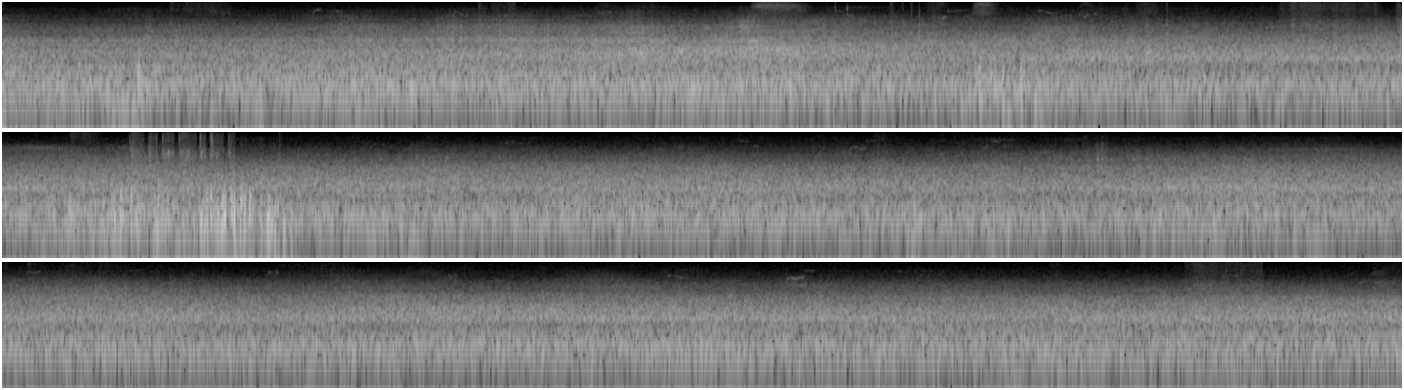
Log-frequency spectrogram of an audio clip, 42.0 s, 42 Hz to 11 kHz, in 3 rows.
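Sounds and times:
excavator machinery drone: 0.0 - 42.0.

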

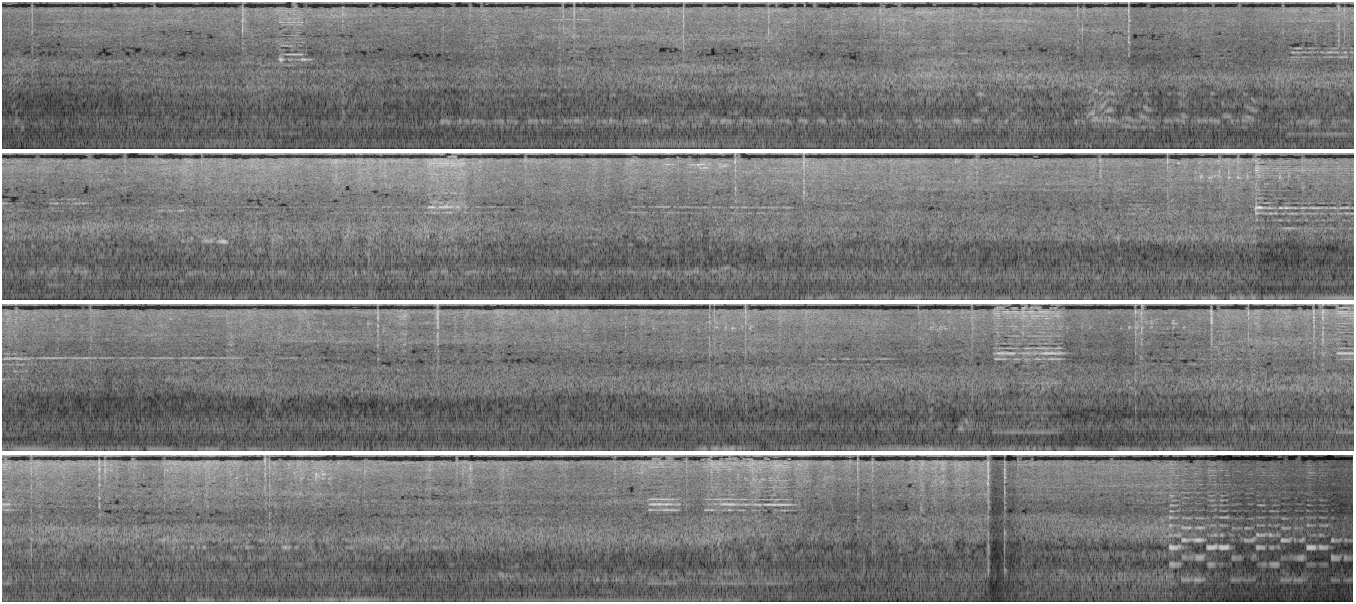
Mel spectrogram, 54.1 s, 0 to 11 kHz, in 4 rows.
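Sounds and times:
gas burner rushing: 0.0 - 52.8
street traffic: 0.0 - 54.0
vehicle horn honking: 2.8 - 3.2, 12.8 - 14.4, 17.7 - 18.3, 36.9 - 37.8, 40.3 - 40.8, 47.0 - 48.6, 52.2 - 54.0.

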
